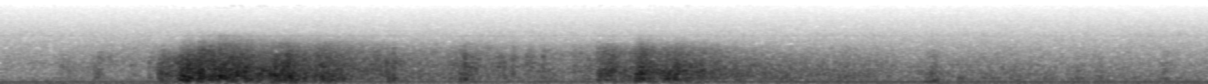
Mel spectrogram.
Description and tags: Even more thunder I recorded from a window.
I Recorded it with an optimus tape deck and an old microphone (The tape I recorded it on was a maxell UR), I then used audacity and the same tape deck to convert it to digital.
If you use it please tell me what you did with it, I would love to know.
lightning, nature, storm, thunder, thunder-storm, thunderstorm, weather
